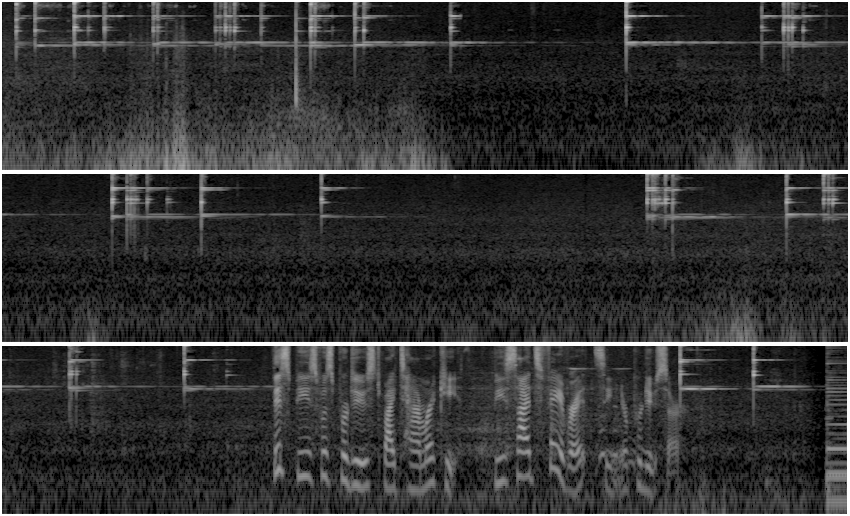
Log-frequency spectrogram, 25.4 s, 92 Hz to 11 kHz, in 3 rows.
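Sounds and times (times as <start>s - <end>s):
metallic wind chime tinkling on a porch: 0.0s - 12.5s, 14.9s - 20.2s, 22.6s - 25.2s
soft low rumble of wind: 0.0s - 25.2s
speech: 19.6s - 23.8s.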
